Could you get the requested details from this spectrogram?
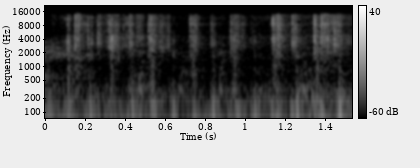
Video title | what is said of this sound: Oct 10 2018 Poinsettia Card | You can hear the BB moving around in there, so that means it's ready to go.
